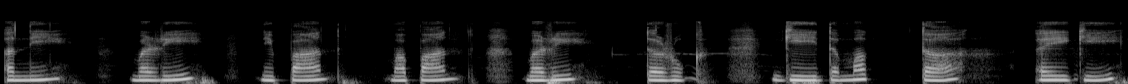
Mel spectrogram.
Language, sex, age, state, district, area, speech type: Manipuri, female, 18-30, Manipur, Kangpokpi, urban, read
